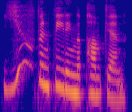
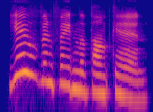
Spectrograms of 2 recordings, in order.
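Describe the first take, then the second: First: A hint of a surprised mouse, slightly raised; discovering the secret, mildly surprised; lightly voiced Clayton. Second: Slow, higher echo in another mouse voice; Desmond's voice. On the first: Clayton to Desmond after bumping heads, mild surprise. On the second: Desmond echoing Clayton at the pumpkin, slow and higher. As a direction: draw it out as the second mouse. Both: A narrator's reading.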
